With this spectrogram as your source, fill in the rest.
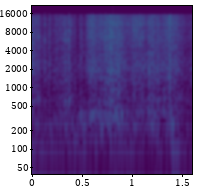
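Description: Soft dividing paper from a shoe box crinkles and rustles close by for a moment, a brief crumpling texture with no voices.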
